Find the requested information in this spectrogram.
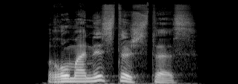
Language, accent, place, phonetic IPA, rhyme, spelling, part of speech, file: German, Germany, Berlin, [ʁomaˈnɪstɪʃstəs], -ɪstɪʃstəs, romanistischstes, adjective, De-romanistischstes.ogg
- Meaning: strong/mixed nominative/accusative neuter singular superlative degree of romanistisch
